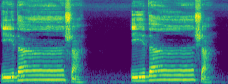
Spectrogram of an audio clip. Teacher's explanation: Ketika kita baca tanwin ini, maka seolah-olah kita sudah merasakan huruf sya. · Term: dengung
